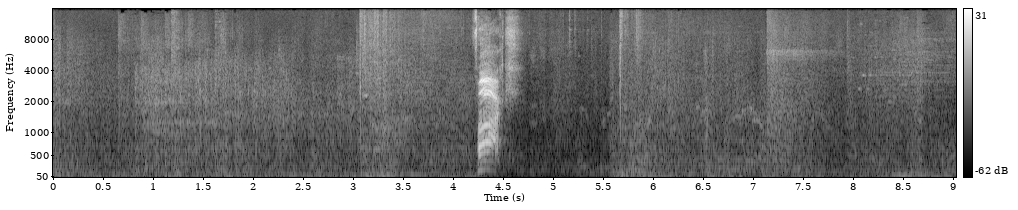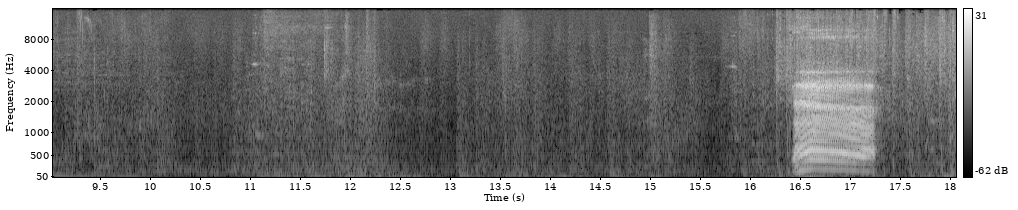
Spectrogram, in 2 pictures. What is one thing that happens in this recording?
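Game gunfire and explosions crack and boom.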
